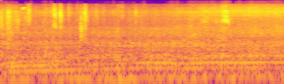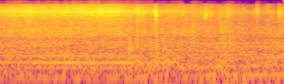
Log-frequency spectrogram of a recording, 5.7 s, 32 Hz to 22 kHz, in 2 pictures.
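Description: A Mitsubishi L300 van in first gear, not in four-wheel drive, pushes through a water crossing in Kenya with a steady, loud engine drone and rushing water throughout, while people speak faintly over it.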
